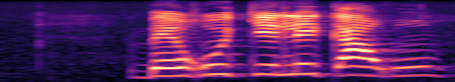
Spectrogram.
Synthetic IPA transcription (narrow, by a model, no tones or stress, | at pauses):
beɣʊkʼɪlɪkʼaɣʊ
